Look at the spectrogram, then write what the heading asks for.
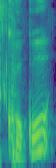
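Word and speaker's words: ㄱㄱ: If we just read it as it is, it should be 기역, but we never say it like that. It's Koko, and it's actually based on English.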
